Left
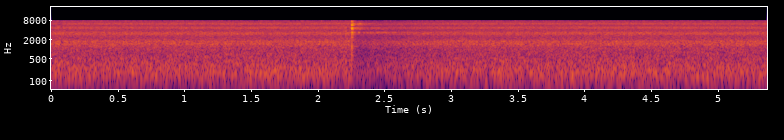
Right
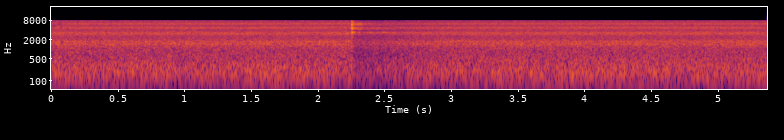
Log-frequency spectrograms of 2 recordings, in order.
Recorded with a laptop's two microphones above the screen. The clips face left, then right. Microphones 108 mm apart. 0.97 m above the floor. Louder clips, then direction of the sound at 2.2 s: Left 4 dB; 65° left (ahead or behind).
